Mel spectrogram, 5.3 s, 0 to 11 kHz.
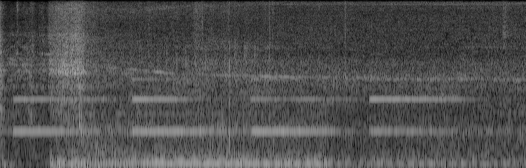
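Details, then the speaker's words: GMC Sonoma after adding 3.5 quarts to a low crankcase, dead cold start after sitting since Thursday: catches cleanly and settles to a smooth, even idle with good oil pressure, only a dash chime, no knocking. "all right we've got good oil pressure it sounds good didn't make any noise i'm good with that"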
